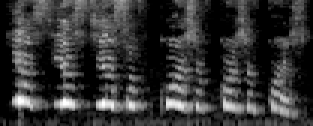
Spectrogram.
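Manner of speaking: very high, loud, gushing owl; excited puppet owl. Acted. Owl puppet thrilled about the story, squealing. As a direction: squeal with joy over story time.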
